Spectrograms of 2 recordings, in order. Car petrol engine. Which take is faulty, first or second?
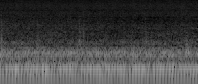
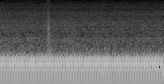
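second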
